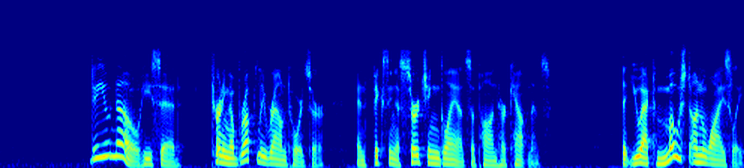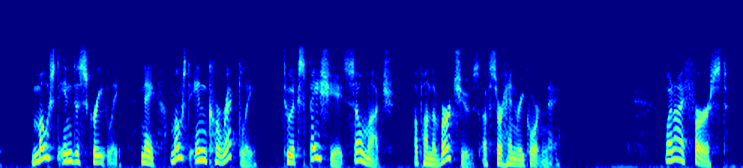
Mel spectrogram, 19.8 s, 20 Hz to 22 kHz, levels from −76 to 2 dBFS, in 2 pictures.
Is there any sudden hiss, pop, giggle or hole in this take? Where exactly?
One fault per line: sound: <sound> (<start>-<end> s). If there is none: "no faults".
no faults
